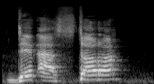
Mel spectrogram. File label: stutter; the office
